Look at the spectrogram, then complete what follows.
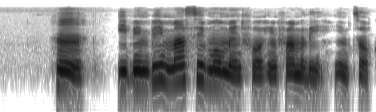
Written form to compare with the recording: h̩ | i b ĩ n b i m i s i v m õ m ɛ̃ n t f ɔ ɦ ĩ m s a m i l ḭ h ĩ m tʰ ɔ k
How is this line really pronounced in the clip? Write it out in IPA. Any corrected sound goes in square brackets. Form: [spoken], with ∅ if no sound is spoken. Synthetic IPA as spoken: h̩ | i b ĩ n b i m [a] s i v m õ m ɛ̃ n t f ɔ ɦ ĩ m [f] a m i l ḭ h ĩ m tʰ ɔ k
